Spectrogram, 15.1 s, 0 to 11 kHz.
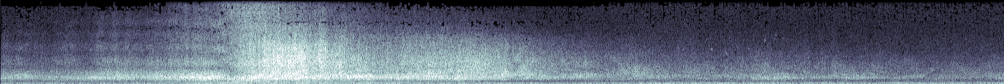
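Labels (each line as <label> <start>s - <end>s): A sporadic wind gust grows in intensity as it comes closer, then gradually fades, with birds singing softly in the background. 0.0s - 15.1s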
